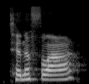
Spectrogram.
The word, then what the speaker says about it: Tenafly: Nyack and as physical education teacher in both Tenafly did I pronounce that right that's right and Rutherford New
